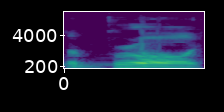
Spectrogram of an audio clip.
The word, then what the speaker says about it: abroad: Esta es la O larga, abroad. Es como una O pero alargando el sonido.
